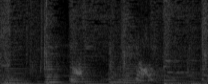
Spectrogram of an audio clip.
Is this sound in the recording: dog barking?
yes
